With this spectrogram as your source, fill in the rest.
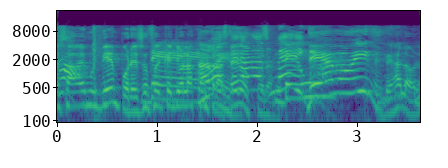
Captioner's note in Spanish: Hablan al unísono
